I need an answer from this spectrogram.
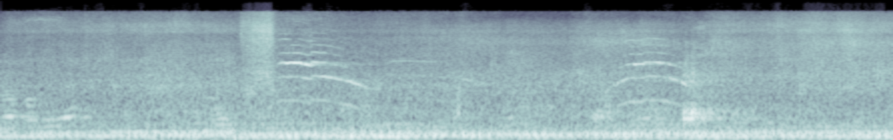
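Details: Abandoned kitten giving two thin, arching meows about two seconds apart over steady low rumbling traffic noise.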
